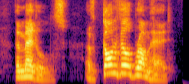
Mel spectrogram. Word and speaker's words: Bromhead: Before we move on, it's important to understand that Gonville's surname Brumhead was actually pronounced Brumhead.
